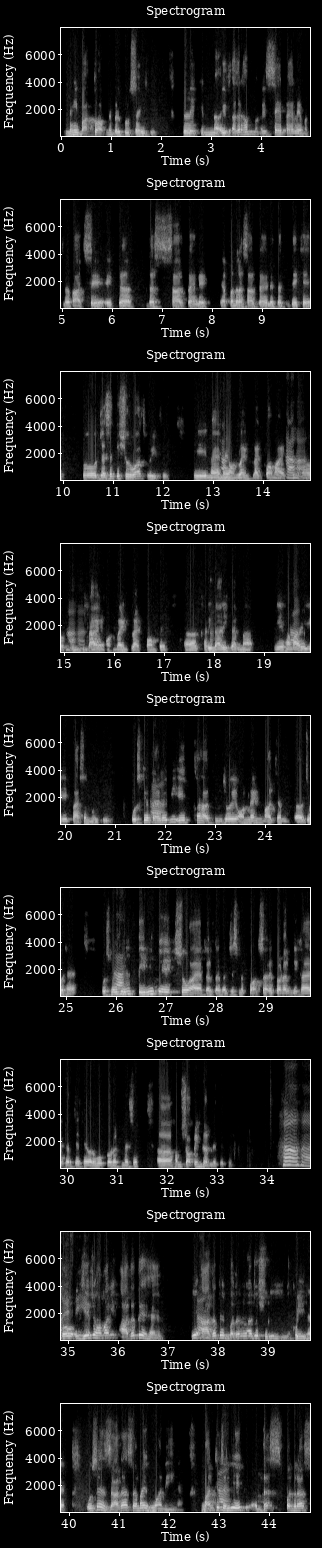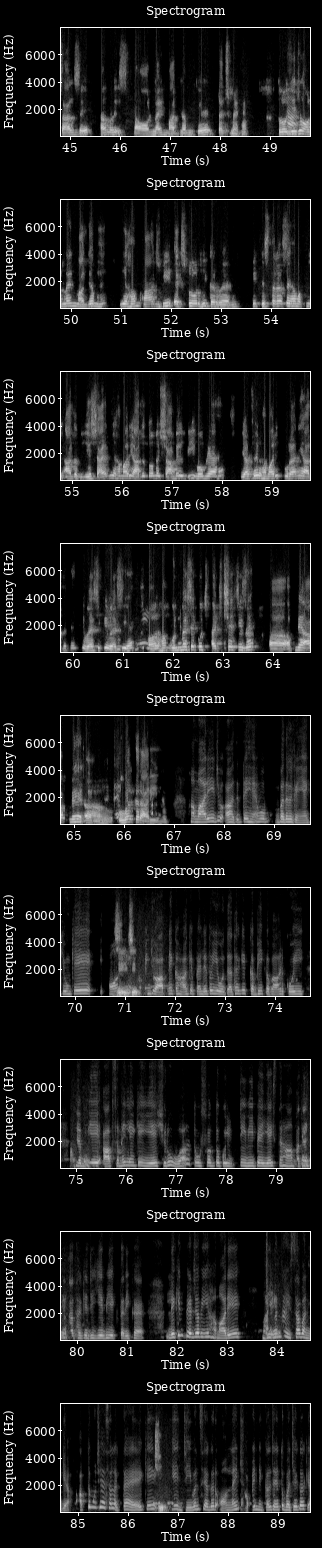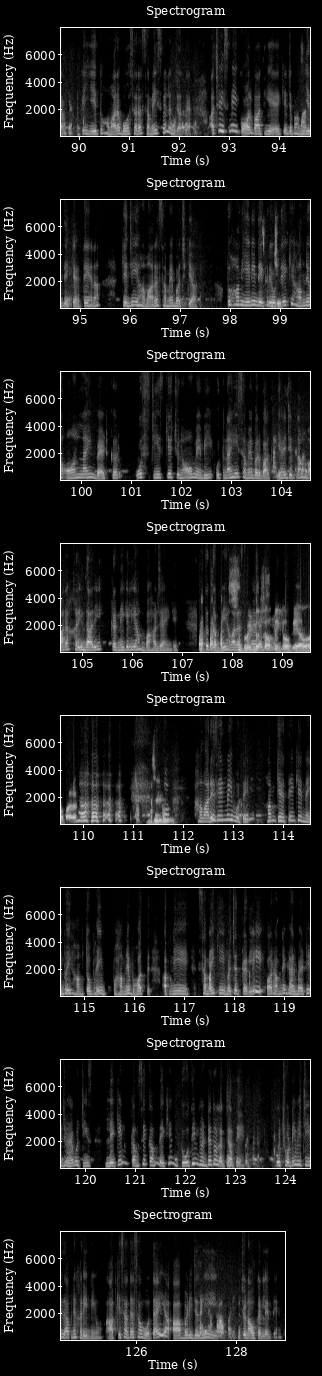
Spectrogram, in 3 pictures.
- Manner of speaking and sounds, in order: static; tapping; other background noise; in English: "पैशन"; in English: "शो"; in English: "प्रोडक्ट"; in English: "प्रोडक्ट"; in English: "शॉपिंग"; in English: "टच"; in English: "एक्सप्लोर"; chuckle; distorted speech; other noise; in English: "शॉपिंग"; in English: "शॉपिंग"; chuckle; in English: "विंडो शॉपिंग"; laugh
- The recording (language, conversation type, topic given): Hindi, unstructured, क्या आपको लगता है कि ऑनलाइन खरीदारी ने आपकी खरीदारी की आदतों में बदलाव किया है?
